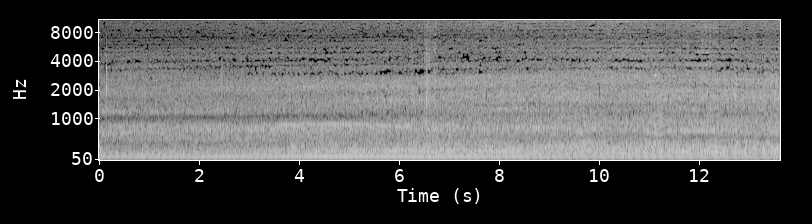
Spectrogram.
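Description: Soil scrapes and crumbles under a backhoe's bucket.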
